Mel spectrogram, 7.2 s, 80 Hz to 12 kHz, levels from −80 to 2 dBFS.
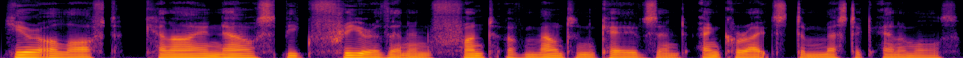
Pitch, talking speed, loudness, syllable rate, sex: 105 Hz, 140 wpm, -20 LUFS, 4.1 syllables/s, male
